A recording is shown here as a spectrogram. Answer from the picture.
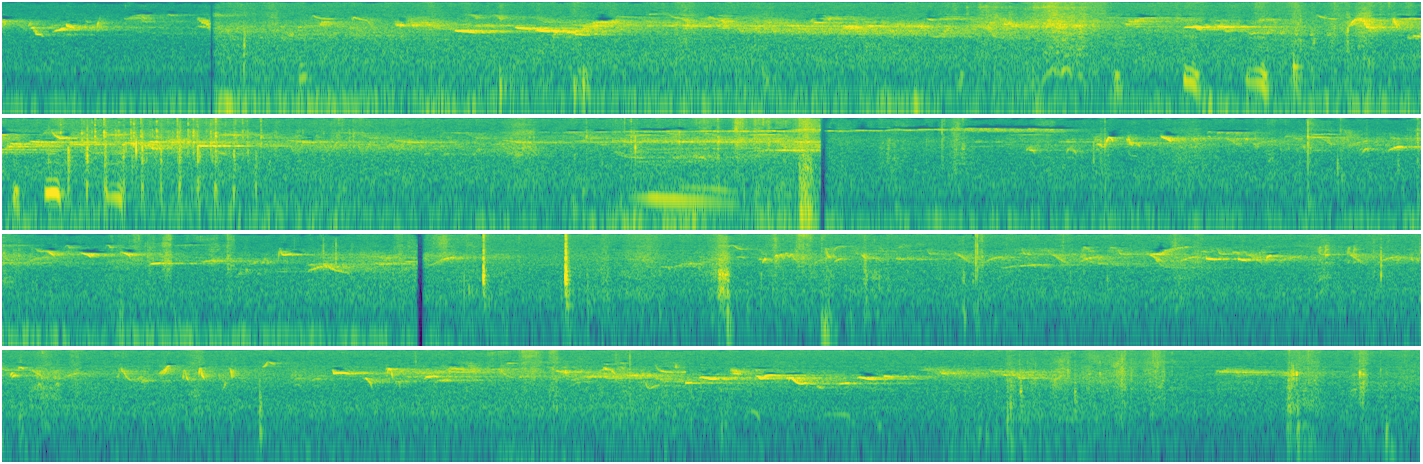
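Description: Faint birdsong: several small birds chirping and trilling, with a few scattered soft clicks.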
